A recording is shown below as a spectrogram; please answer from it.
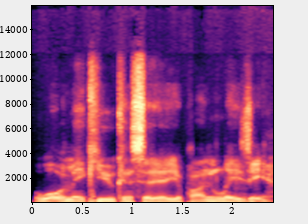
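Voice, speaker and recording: A man's voice: low voice, level tone, brisk, darkish tone, dry recording. A man with a British accent chatting casually as a podcast co-host, laid-back and teasing, swearing freely, heard over a video call. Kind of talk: casual chat.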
